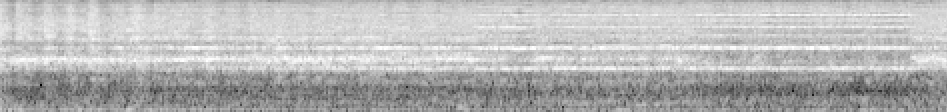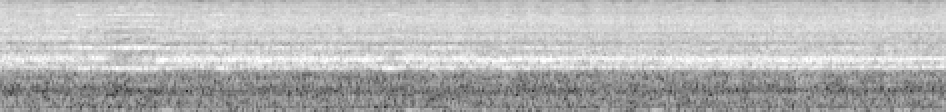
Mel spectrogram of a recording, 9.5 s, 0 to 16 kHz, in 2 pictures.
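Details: Kenmore (Whirlpool-made) dryer, model 110.77082600, about ten years old, running with a loud, steady high-pitched screech from the belt over a seizing idler pulley. Fixed by replacing the drive belt and idler pulley.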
